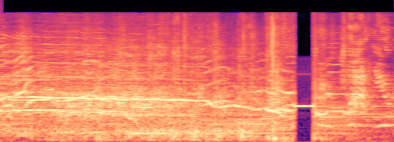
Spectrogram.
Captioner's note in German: Schreie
